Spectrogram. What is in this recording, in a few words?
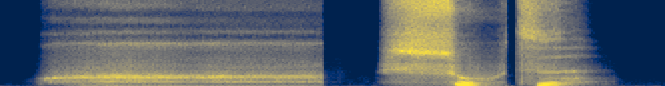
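"shu4 zi4", Mandarin Chinese; HSK4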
